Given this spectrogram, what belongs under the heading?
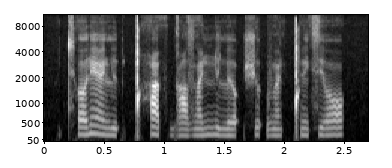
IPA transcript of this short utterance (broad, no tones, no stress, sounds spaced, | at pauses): cʰ ʌ ɾʲ æ̃ lʲ u ʔ ǃʰ ɑ θ ɡ ʌ i̯ zˤ ĩ ɲ ʊ lʲ ɔ ʔ ʃ ʊ ʔ v æ̃ ǃ ĩ sʲ ɔ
